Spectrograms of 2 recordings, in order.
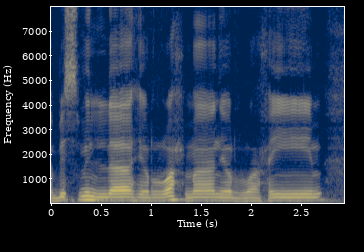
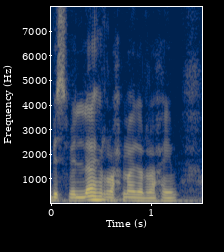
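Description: First: The long vowels are drawn out. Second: The long vowels are kept short. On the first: The speaker calls it right. "растягивал ... а бисмиллахи рахмани рахим" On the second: The speaker calls it wrong. "не бисмиллахи рахмани рахим"

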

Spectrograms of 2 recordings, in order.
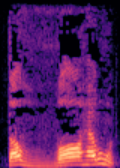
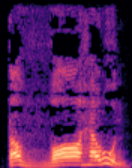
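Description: The two takes are said the same way.

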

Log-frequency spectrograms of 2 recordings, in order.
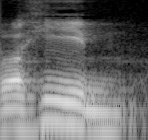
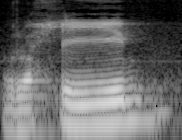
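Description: First: The h is soft and breathy from low throat. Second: The h is tight and harsh from mid-throat. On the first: The speaker calls it wrong. "Kalau rahim berarti ha besar di tenggorokan bawah tadi" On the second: The speaker calls it right. "ha di tengah tenggorokan"

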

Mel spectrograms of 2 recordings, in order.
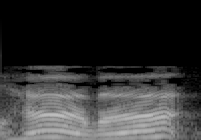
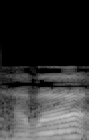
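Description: First: The first vowel is long. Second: The first vowel is short. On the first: The speaker calls it right. "tapi hadza tajirun gitu" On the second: The speaker calls it wrong. "itu haknya kurang panjang sedikit, bukan hadza gitu ya"

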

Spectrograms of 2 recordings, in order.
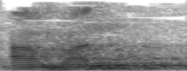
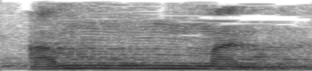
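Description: First: The m sound is short and single. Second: The m sound is held long and doubled. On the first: The speaker calls it wrong. "bukan aman" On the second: The speaker calls it right. "tapi amman. Ada mimnya tasdid"

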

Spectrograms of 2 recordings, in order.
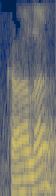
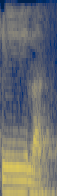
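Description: First: The vowel is an open 'a' sound. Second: The vowel is fronted toward an 'e' sound.

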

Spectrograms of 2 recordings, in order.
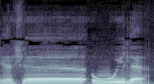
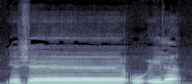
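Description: First: The hamza is replaced by a clear w sound. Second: The hamza is pronounced fully as a glottal stop. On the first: "والواو المحضة على مذهب بعضهم" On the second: "تحقيق على مذهب الجمهور"

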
